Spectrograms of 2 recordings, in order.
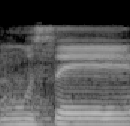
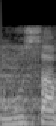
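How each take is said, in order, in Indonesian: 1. Vokal akhirnya condong ke bunyi 'e'. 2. Vokal akhirnya adalah bunyi seperti 'a' yang terbuka. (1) "bukan Muse" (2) "Musa ya Musa"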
